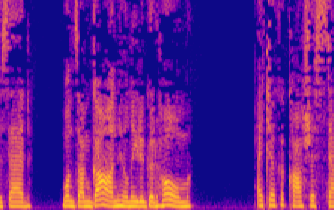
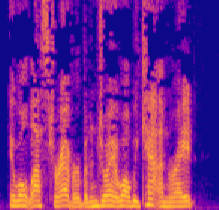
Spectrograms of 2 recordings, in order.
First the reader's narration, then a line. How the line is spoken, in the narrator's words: He grunted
